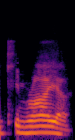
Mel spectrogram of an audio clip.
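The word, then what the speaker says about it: Kymriah: downloaded in the meantime regarding pronunciation i say kimraya but the uh the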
